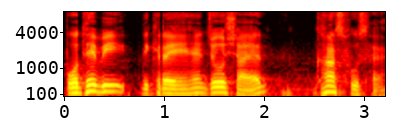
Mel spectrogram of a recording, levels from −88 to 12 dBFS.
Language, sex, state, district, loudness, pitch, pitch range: Hindi, male, Chandigarh, Chandigarh, -18 LUFS, 130 Hz, 115-145 Hz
